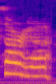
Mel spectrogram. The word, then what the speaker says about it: Saria: It's Saria.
